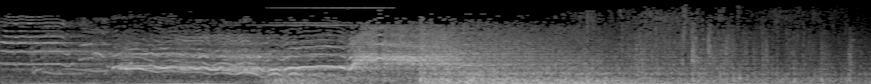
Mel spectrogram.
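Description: A ghostly shriek inside a house begins as a shrill, wavering wail that dips and climbs, then breaks into a loud, harsh, noisy rush that slowly fades.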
